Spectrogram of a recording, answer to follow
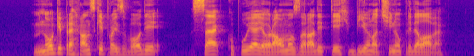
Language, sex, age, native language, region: Slovenian, male, 18-29, Slovenian, Drava region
